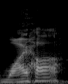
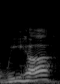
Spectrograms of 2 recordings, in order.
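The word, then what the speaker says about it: Wiha: pronounced correctly or what it's w-i-h-i w-i-h-a it's a waiha or weha uh it's a german brand and this is just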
